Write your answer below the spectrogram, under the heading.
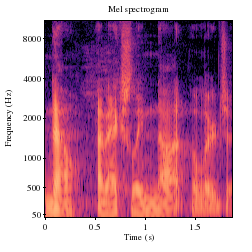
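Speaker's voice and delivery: low, slow, flat, expressionless deadpan. Retelling someone's earlier reply: imitating Emilio's deadpan reply.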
